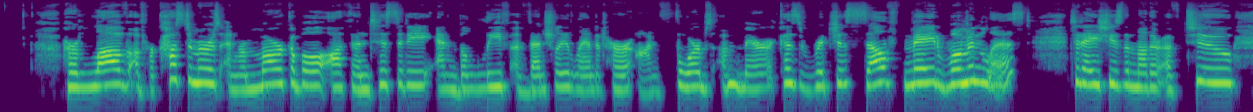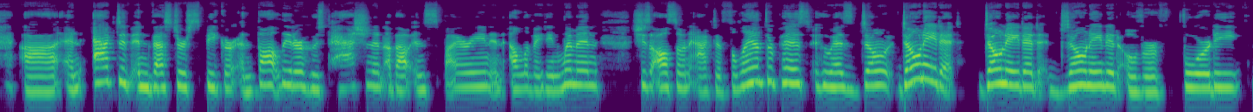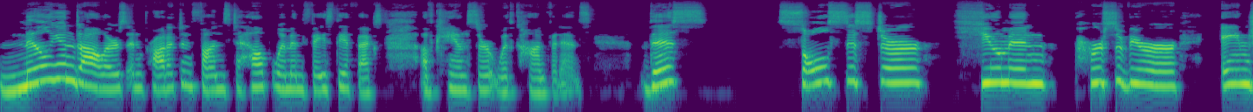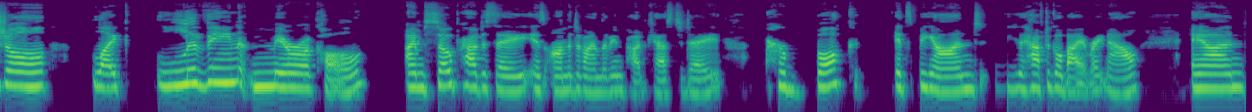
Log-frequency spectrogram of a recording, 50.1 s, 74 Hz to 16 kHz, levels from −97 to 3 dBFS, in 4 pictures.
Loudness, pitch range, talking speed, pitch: -20 LUFS, 220-285 Hz, 125 wpm, 245 Hz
